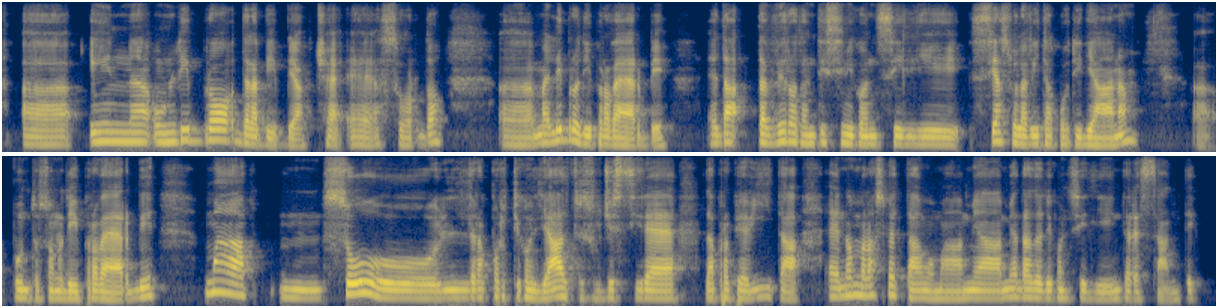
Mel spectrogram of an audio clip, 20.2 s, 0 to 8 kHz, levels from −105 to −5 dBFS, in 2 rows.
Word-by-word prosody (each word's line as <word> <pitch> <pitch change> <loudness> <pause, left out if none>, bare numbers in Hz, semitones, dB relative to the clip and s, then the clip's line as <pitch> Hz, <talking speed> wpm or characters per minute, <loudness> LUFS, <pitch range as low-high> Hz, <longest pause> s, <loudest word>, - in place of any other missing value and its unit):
uhm, 105 -1 -2
in 140 0 0
un 135 +1 +1
libro 165 +2 +2
della 120 -5 +2
Bibbia, 95 -5 -3
cioè - - -2
è 105 0 -4
assurdo, 105 +5 -5 0.4
uhm, 100 0 -4
ma 120 - +2
è - - +2
il 130 - -2
libro 165 -1 +3
di 115 -5 +2
proverbi 95 -4 +2 0.3
e - - -5
dà - - +2
davvero 135 +3 +2
tantissimi 120 0 -1
consigli 105 -2 -1
sia 140 - 0
sulla 130 -5 +1
vita 110 0 -1
quotidiana, 105 -2 +1
uhm, 150 +2 -6 0.5
appunto 110 -1 -4
sono 105 0 -2
dei 100 -1 +1
proverbi, 105 +5 +3 0.4
ma 175 -4 +4 0.2
mhmm, 115 - -2
su 110 - +4
il 110 +1 -1
rapporti 120 +1 -4
con 115 - +1
gli 105 0 -1
altri, 125 +1 +5
sul 110 -1 -10
gestire 115 -1 +2 0.2
la 110 - -1
propria 110 -1 -3
vita, 105 -4 -2 0.2
e 130 -1 -1
non 145 +3 -1
me 145 - +1
lo - - +2
aspettavo 115 -8 -1
ma 100 0 -3
mi 110 0 +1
ha 105 -1 +2
mi 115 - -1
ha - - -1
dato 115 -2 +1
dei 110 0 -2
consigli 105 -2 -5
interessanti. 100 0 -6
110 Hz, 170 wpm, -24 LUFS, 105-130 Hz, 0.5 s, altri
